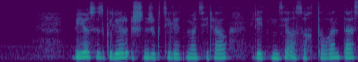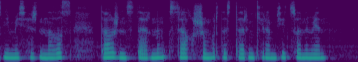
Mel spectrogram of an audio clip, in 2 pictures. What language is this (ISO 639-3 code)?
kaz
